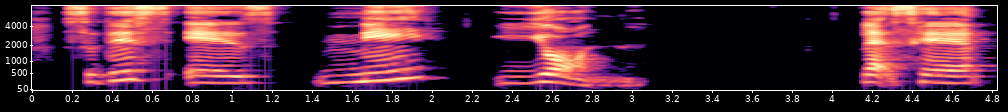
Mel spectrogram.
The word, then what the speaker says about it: millón: Remember that double L is pronounced y in Spanish. So this is millón.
